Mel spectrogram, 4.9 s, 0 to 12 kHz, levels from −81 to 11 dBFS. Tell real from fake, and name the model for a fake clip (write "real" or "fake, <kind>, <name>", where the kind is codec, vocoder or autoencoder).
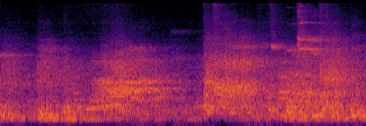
fake, vocoder, BigVGAN v2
